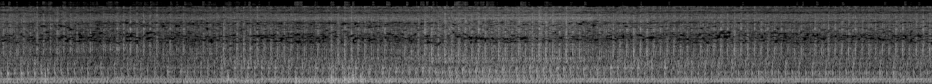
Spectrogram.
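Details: NA Miata, engine bay then toward the rear, at idle: fast uneven knocking about four per second; crank pulley loose, likely after previous owner's timing belt job, woodruff key within 100 miles of shearing.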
